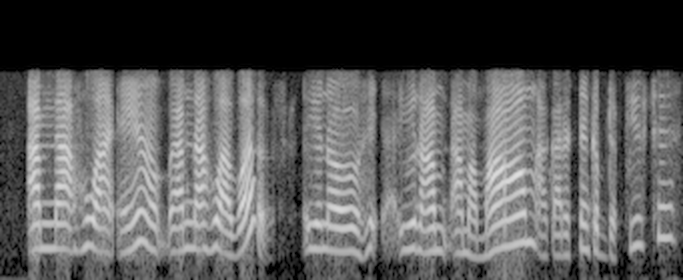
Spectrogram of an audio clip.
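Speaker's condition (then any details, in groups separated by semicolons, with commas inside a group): Hearing loss with speech impediment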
